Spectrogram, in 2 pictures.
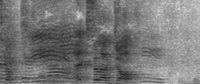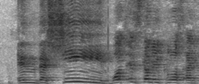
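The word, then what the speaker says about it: ش: In the sheen, what is coming close and closer? In the sheen, the tongue, right?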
